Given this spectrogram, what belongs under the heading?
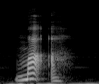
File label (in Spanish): moler, Mixe, Mujer; Comida; INALI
